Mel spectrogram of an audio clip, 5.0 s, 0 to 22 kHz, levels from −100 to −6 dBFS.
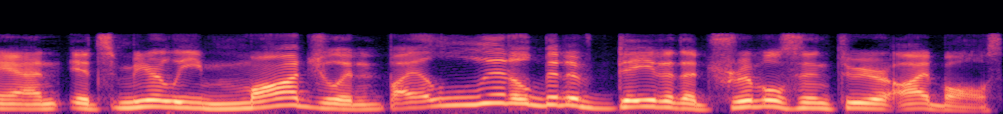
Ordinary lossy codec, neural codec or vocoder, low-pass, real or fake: Opus, 64 kbps; autoencoder, 48 kHz, 32 numbers a frame, DAC-VAE, trained on Japanese speech; 7.2 kHz; fake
